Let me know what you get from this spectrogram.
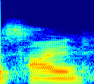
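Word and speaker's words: sign: कर लेना सारा सेंटेंस को स्ट्रक्चर को it's pronounced साइन it's pronounce साइन इसे क्या प्रोनाउंस कहा जाता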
